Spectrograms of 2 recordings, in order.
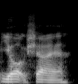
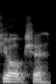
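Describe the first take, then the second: First: The last syllable sounds like a full 'shire'. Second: The last syllable is short and reduced. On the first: The speaker calls it wrong. "not Yorkshire ... it sounded a bit Shirish" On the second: The speaker calls it right. "it's Yorkshire"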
